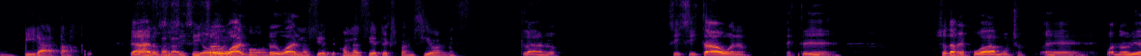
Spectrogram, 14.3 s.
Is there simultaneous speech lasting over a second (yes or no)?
yes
